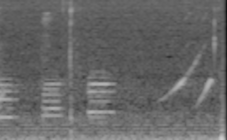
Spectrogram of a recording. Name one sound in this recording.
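A short electronic jingle plays.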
